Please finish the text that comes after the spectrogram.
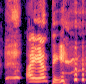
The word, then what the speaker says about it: Ianthe: I knew as soon as I said it that there was going to be a better pronunciation over in New Jersey. What is it? Ianthe.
